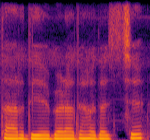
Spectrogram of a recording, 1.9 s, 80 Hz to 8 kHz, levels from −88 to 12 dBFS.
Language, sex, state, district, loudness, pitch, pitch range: Bengali, female, Assam, Hailakandi, -11 LUFS, 195 Hz, 190-200 Hz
